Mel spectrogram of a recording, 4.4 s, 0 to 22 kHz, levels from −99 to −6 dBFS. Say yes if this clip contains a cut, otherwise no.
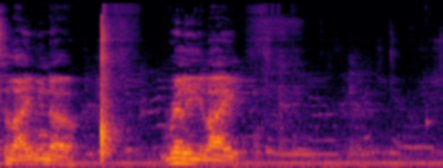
no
